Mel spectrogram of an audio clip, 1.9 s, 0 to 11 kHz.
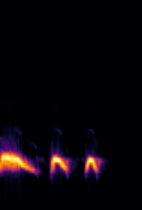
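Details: Mellow cooing of a spotted dove in its 'kuk 2' style, a call said to trigger other doves: one long sliding coo, then two shorter rounded coos, each slightly downward, ending in silence.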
